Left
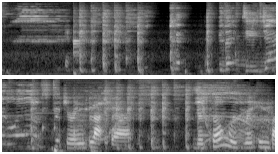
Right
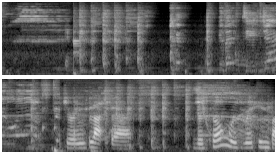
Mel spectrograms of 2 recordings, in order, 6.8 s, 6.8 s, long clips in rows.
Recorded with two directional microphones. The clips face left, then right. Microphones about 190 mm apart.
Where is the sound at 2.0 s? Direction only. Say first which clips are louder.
Left 5 dB; 60° left (ahead or behind).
